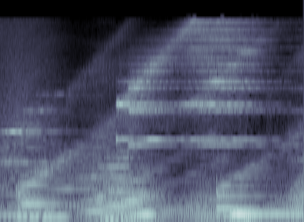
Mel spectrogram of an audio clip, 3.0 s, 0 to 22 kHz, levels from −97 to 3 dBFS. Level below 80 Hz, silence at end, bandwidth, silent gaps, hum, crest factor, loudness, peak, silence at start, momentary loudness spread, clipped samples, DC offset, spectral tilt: -38 dBFS; 0 s; 16 kHz; none; none; 14 dB; -27 LUFS; -12 dBFS; 0 s; 11 LU; under 0.1%; under 0.1%; -4.5 dB/octave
